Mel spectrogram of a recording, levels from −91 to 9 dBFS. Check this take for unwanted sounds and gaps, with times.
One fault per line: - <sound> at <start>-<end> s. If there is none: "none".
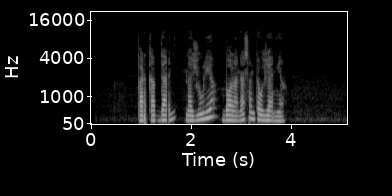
- dropout at 1.5-1.5 s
